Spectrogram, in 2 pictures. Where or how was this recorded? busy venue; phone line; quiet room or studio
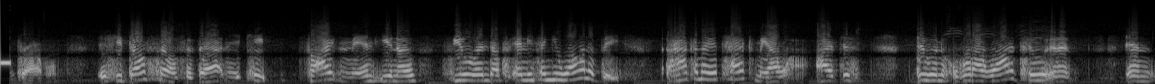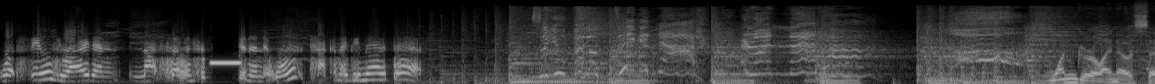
phone line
